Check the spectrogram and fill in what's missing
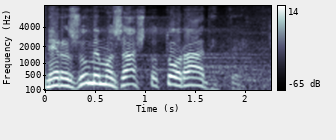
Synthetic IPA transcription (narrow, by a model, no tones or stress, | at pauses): neɾazumɛmozaʃt̪ot̪oɾaːd̪it̪ɛ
